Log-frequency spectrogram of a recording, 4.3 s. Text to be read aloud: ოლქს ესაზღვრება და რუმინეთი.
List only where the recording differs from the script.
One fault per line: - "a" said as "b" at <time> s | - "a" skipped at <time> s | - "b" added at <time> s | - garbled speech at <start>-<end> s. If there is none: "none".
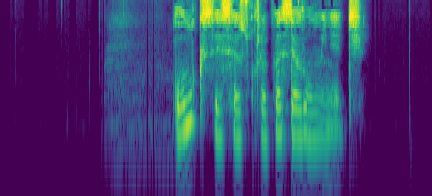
none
